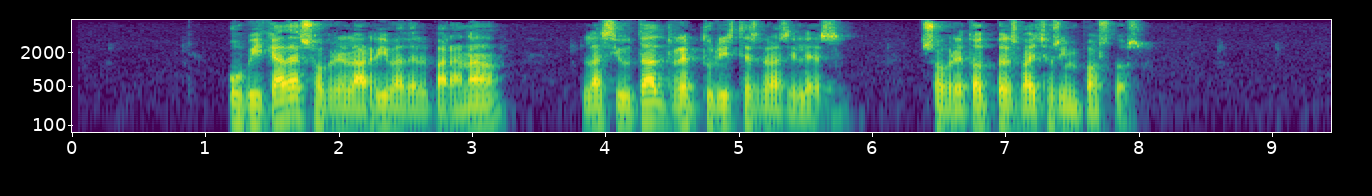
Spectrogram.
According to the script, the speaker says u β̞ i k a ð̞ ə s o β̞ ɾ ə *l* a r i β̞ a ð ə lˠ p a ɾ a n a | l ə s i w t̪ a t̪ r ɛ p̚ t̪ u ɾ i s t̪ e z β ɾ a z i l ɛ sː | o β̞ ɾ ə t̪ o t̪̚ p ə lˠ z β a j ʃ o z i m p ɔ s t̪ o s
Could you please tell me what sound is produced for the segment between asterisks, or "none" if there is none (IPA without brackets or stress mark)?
l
